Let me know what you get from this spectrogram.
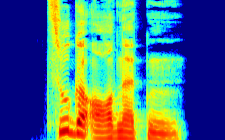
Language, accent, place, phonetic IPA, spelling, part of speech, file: German, Germany, Berlin, [ˈt͡suːɡəˌʔɔʁdnətn̩], zugeordneten, adjective, De-zugeordneten.ogg
- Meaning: inflection of zugeordnet: 1. strong genitive masculine/neuter singular 2. weak/mixed genitive/dative all-gender singular 3. strong/weak/mixed accusative masculine singular 4. strong dative plural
